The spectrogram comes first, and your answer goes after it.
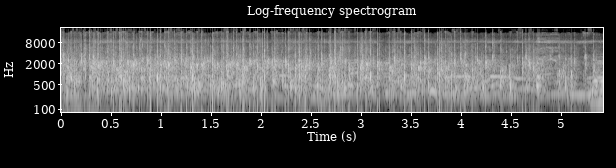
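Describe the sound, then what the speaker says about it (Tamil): Audience at a residents' welfare society prize distribution breaking into sustained, loud applause, many hands clapping steadily and close for several seconds. "சாருக்கு ஒரு கைத்தட்டல் கொடுங்க."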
